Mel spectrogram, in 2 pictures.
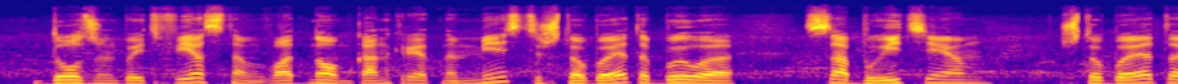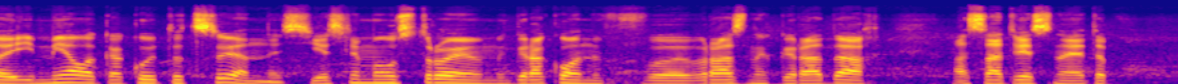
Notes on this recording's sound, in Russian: Игрокон 2019. Фестиваль раскинулся в новом месте — павильоне в парке Сокольники. Записали выпуск подкаста с места событий.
